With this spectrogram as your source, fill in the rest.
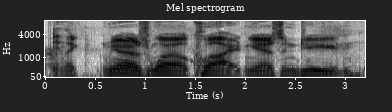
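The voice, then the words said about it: Snooty, stuffy fake American-British accent. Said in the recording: “that's how he talks ... It's like a really bad American-British accent. ... it's like snooty and stuffy”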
